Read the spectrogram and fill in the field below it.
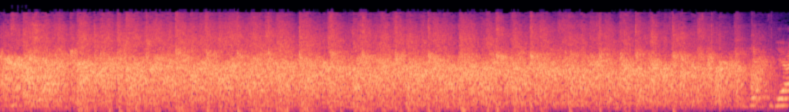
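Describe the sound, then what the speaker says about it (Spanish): Sustained audience applause for a guest author at a literary tasting session in a library, dense and loud clapping from a full room holding steady for several seconds before easing off at the end. "Un aplauso para ella, por favor"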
